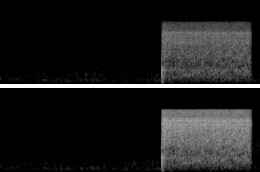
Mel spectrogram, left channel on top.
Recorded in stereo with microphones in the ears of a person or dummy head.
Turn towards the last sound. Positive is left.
turn(degrees=-50)  # may be behind; listen again after turning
